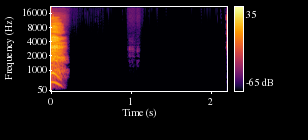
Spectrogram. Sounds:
Laughter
